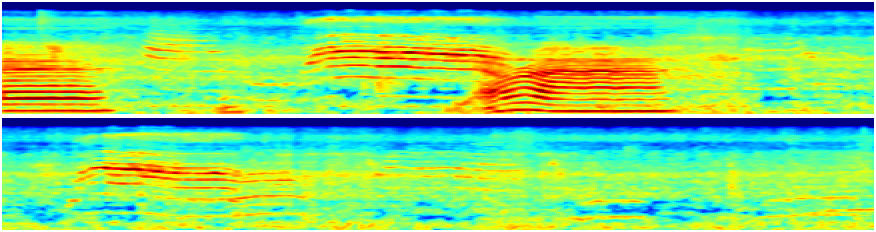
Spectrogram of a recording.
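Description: A cat meows several times, with drawn-out rising and falling cries, fairly close, over a faint background hiss, and a brief voice at the start.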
